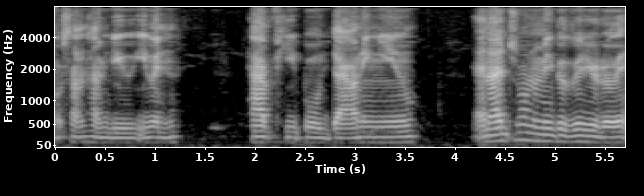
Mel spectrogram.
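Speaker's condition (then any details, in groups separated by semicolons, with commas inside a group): Cerebral palsy; from birth, wheelchair user; 16 years since birth, wheelchair throughout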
